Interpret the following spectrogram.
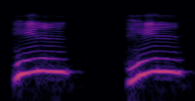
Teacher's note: हा को अक्सल हलक से करेंगे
